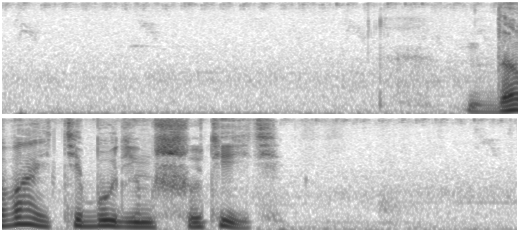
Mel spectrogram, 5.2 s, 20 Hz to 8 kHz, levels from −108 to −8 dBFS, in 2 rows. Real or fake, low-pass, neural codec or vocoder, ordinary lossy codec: real; none; none; none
